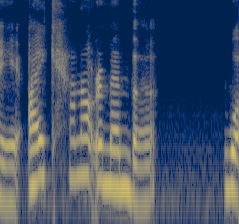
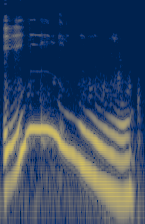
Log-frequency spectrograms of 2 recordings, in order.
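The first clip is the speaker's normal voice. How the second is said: delighted ooh; 8 semitones higher, 3 dB louder than usual. Real, not acted. Delighted at chocolate dimes.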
